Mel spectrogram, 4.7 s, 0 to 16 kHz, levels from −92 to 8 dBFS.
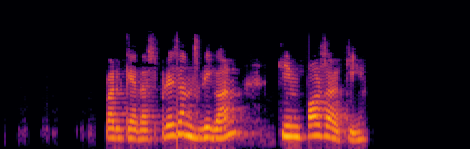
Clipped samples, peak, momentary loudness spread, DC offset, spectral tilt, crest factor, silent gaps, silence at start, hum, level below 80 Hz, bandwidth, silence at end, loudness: under 0.1%; -2 dBFS; 11 LU; under 0.1%; -7.5 dB/octave; 16 dB; none; 1.05 s; none; -58 dBFS; 7 kHz; 1.05 s; -17 LUFS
